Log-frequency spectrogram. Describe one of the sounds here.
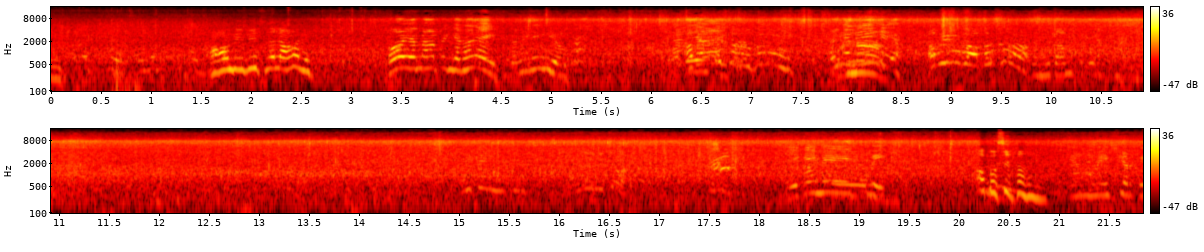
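A shallow stream babbles over rocks.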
